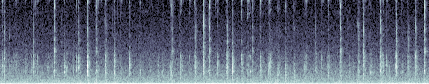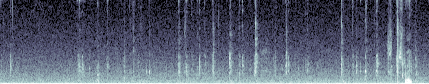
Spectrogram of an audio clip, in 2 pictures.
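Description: Computer keyboard typing an HTML marquee tag, a steady run of light, quick key clicks sitting faintly over a constant low hum, with no clear voice.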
